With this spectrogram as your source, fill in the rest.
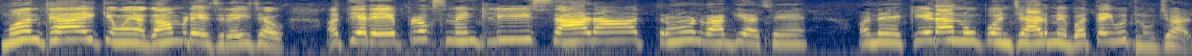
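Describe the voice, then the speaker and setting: A woman raises and projects her voice at an extremely high pitch. Her pitch variation is ordinary. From Gujarat, India. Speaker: comedy vlogger. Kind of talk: casual vlog narration. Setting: outdoors in a village farm. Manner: animated.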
